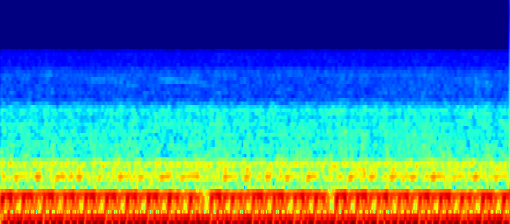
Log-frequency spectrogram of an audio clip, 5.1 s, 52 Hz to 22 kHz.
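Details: 2002 Chevy 6.0L V8 idling with a deep rumble and an uneven loping misfire, cylinder 6 the worst. Bank 2 long-term fuel trim runs high and the bank 2 sensor 2 O2 reads high; no vacuum leak found, cause unknown.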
